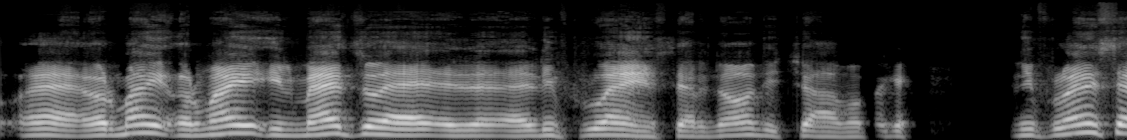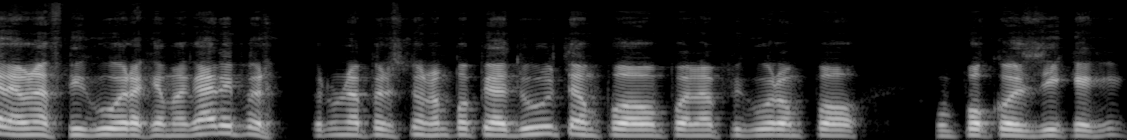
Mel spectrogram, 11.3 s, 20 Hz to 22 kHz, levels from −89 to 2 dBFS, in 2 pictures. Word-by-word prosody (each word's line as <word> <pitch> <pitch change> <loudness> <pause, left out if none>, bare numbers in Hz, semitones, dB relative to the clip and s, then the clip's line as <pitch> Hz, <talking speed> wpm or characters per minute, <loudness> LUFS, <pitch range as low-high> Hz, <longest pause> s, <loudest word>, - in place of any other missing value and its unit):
eh, 160 -3 +2
ormai 215 +8 +3
ormai 195 +6 +4
il 170 -1 -2
mezzo 200 +4 +5
è 170 -2 +6
è 155 - +2
l 155 - -2 0.3
è - - -1
l'influencer, 160 -4 +1
no, 165 +5 -3
diciamo. 135 -4 -7
Perché - - -13 0.5
l'influencer 210 +8 +1
è - - +4
una 180 -1 +2
figura 175 0 -1
che 165 - -4
magari 200 +7 -1
per 200 - -7
per 160 - -15
una 175 -1 -4
persona 175 0 -6
un 170 - -6
po' 180 0 -5
più 175 0 -1
adulta 185 +4 -2
è - - 0
un 170 - -8
po' 165 0 +2
un 160 - -9
po' 170 - -2
una 160 -1 -3
figura 165 +1 -4
un 160 - -12
po' 160 -3 -4 0.3
un 150 - -14
po' 170 +5 -1
così, 165 -1 -2
che 160 +2 -7
170 Hz, 215 wpm, -22 LUFS, 160-180 Hz, 0.5 s, è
